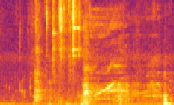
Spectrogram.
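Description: A Saluki whining during play, one call that rises and falls in pitch, after a few short clicks.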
